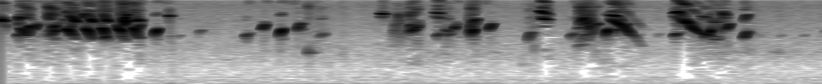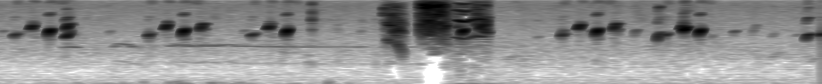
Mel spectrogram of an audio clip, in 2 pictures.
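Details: Goldfinch mule, a goldfinch hybrid, singing in the early morning: rapid bursts of high, thin twittering and tinkling notes with buzzy trills, broken by short pauses, and a brief soft whistle near the middle.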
